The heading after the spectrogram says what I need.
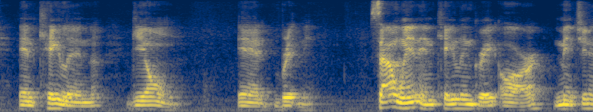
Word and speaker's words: Samhain: Samhain, pronounced Samhain or Samhain, it is spelled Samhain, but pronounced Samhain.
